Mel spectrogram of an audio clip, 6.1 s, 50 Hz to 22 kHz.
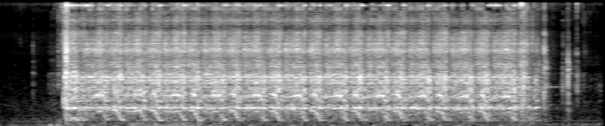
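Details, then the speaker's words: John Deere 445 fuel-injected garden tractor, parked about 8 years unstarted, cranking with zero fuel in the tank: about five seconds of steady cranking at roughly 2.5 beats per second, never catching. No start, out of fuel. "All right, so I found out my initial attempt there wasn't going to work because I had zero fuel, not just low fuel."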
